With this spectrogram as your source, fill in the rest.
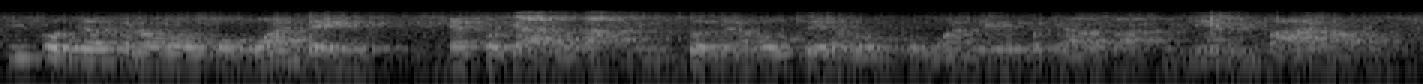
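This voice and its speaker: A man's voice: mid-range voice, expressive, rapid-fire, slight background noise. A young man from Florida, giving a personal testimony as a self-described prophet and acting out the voices of everyone he quotes, with lots of repetition. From Jacksonville, Florida, US. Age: young adult. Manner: retells events by acting out each quoted voice, with many repetitions. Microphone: phone held away from the speaker. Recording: very echoey, distant, tinny phone recording.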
